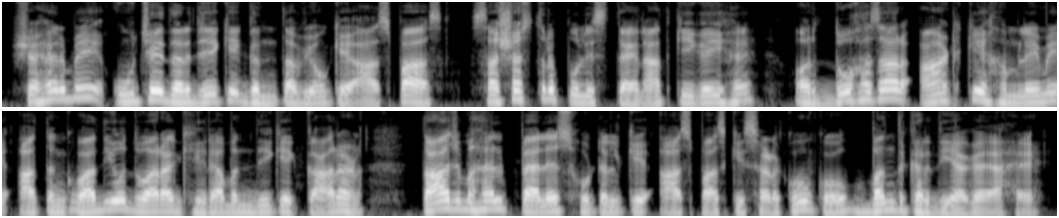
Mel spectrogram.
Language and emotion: Hindi, neutral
